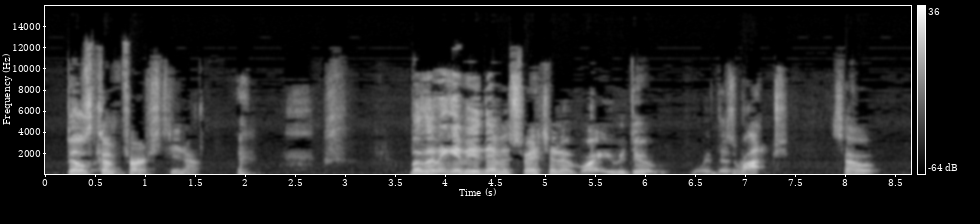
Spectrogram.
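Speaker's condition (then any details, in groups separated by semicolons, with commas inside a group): Cerebral palsy; reliable voice, uses voice control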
